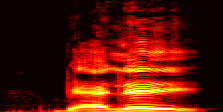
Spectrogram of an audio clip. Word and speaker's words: ballet: and especially for ballet, B-A-L-L-E-T, ballet means one type of the dance, T is a silent, ballet.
